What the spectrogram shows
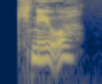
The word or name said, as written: knever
